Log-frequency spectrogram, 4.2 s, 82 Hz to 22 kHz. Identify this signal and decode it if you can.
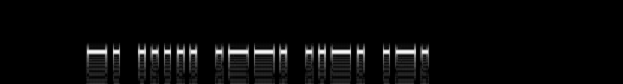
Morse code, heard as a keyed tone, about 28 wpm, 700 Hz. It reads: N5PFR
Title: USA Call Signs - 5 Characters - 2x Character Spacing - 28wpm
